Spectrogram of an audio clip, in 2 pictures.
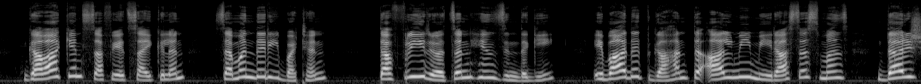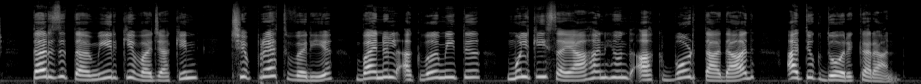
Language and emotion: Kashmiri, neutral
